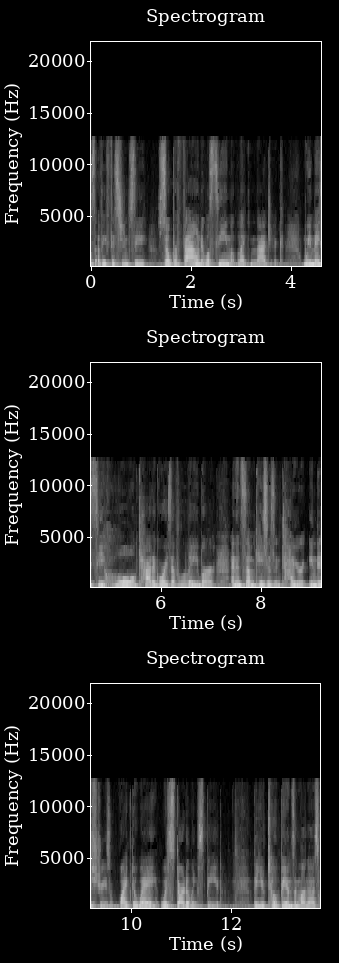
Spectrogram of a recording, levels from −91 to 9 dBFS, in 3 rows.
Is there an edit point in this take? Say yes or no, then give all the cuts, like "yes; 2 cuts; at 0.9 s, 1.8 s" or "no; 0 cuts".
no; 0 cuts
